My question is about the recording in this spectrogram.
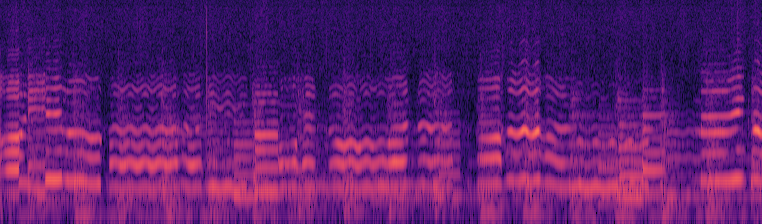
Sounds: Music

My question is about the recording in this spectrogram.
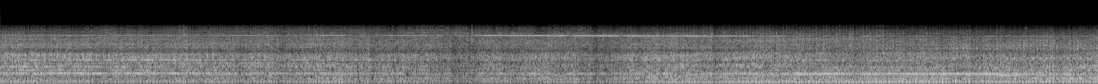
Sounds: Train, Railroad car, Vehicle, Rail transport, Engine

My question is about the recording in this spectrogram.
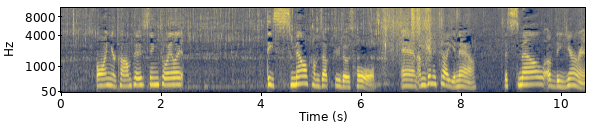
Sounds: outside, urban or man-made, Speech, faucet

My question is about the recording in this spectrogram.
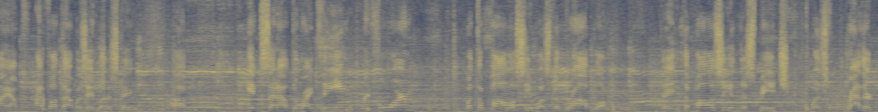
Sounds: Speech, Narration, Music, Male speech

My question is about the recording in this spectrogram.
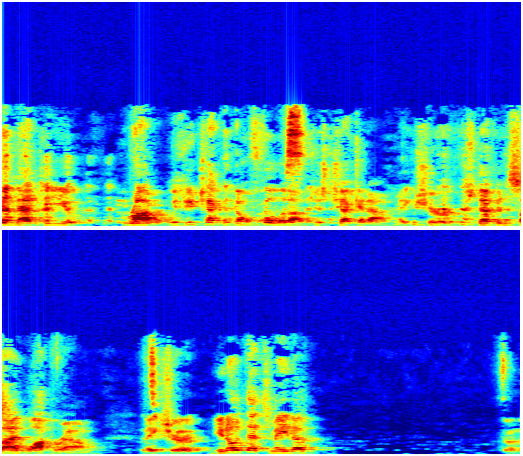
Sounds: Speech

